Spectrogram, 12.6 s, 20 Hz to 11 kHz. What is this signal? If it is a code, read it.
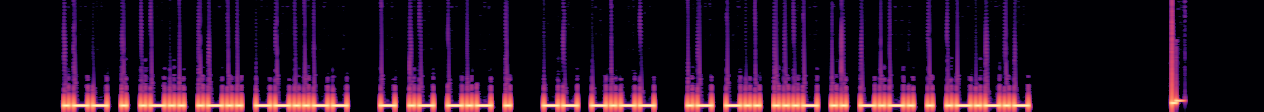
Morse code, heard as a keyed tone, about 25 wpm, 700 Hz. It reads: WELL, TAKE MY ADVICE.
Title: Sentences from Top 1100 Words 25wpm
